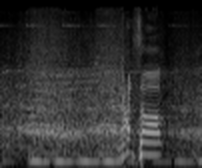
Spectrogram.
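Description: Traditional Muay Thai ring music (sarama): drums beating steadily under a faint wavering pipe melody. A brief burst of Thai commentary comes about a second in.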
